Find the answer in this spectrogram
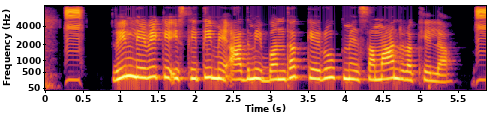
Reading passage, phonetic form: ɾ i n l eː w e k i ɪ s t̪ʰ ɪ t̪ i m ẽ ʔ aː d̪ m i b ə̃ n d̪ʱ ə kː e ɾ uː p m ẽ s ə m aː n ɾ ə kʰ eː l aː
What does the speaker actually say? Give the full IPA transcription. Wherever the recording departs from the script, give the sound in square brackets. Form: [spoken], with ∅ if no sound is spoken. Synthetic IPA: ɾ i n l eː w e k [e] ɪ s t̪ʰ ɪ t̪ i m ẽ ʔ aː d̪ m i b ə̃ n d̪ʱ ə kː e ɾ uː p m ẽ s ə m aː n ɾ ə kʰ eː l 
